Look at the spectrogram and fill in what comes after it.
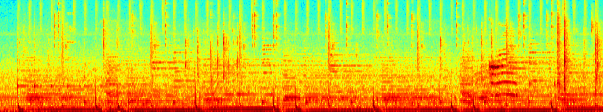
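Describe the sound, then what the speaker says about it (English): A cat meows repeatedly, close and fairly soft, over a steady low hum with faint clicks and drips in the background. "Little baby meow."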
